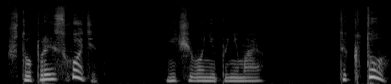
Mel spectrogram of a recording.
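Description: A woman voicing a gentle, puzzled young female pug in a storybook reading, speaking mildly and in wonder. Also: fairly low pitch, very animated, unhurried, no echo, clean studio sound.

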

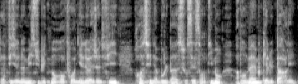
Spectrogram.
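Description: A man narrating a novel in a steady, measured audiobook reading. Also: lowish voice, husky.

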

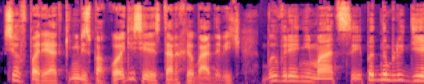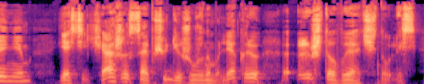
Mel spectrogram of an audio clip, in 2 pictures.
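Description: A man's voice: on the low side, sing-song, normal speed, creaky, hardly any pauses, dry recording, studio quality, voice pushed up. A man voicing a kindly, bustling female nurse with a soothing manner in an audiobook. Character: fussing female hospital nurse, kind and chatty.

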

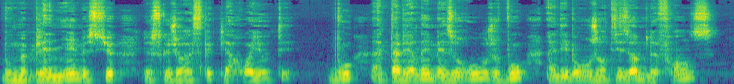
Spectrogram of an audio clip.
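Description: A reserved young chevalier, curt and dignified, speaking in a dark, husky voice, as a male reader plays him. His replies stay cool and clipped in this storybook reading. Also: medium pitch, expressive, normal speed. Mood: indignant. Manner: cold, restrained, curt. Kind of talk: audiobook character reading.

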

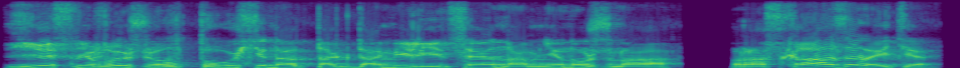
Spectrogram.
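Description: Woman putting on a loud blustery guy, lowered voice but still bouncy and bright. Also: animated, normal speed. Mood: indignant. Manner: blustering, indignant, shouting. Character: indignant blustering middle-aged man, loud.

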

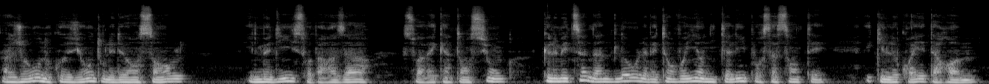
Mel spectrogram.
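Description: Male audiobook narrator, breathy husky timbre, dark and mellow, steady literary reading. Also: medium pitch, normal speed.

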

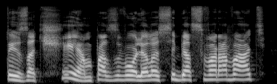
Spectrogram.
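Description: A woman's voice: a little high, expressive, takes it slowly, fairly bright tone, no echo, studio quality, voice pushed up. A woman voicing a fussy, dramatic male talking cat who wails, scolds and pities himself in an audiobook. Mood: scolding. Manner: wailing, scolding, self-pitying. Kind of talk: audiobook character voice.

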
